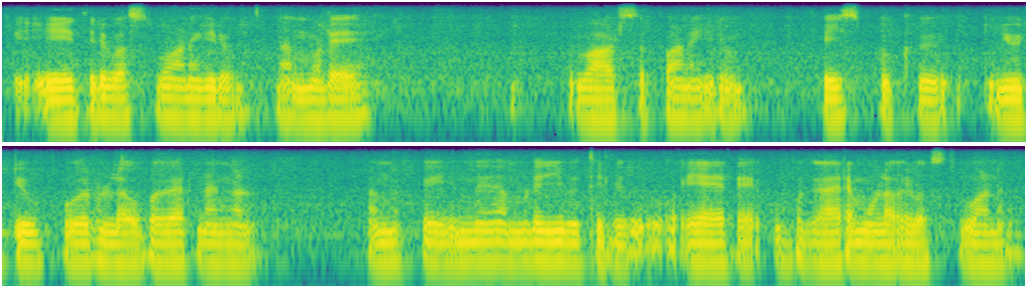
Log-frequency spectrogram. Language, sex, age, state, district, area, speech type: Malayalam, male, 18-30, Kerala, Malappuram, rural, spontaneous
